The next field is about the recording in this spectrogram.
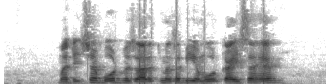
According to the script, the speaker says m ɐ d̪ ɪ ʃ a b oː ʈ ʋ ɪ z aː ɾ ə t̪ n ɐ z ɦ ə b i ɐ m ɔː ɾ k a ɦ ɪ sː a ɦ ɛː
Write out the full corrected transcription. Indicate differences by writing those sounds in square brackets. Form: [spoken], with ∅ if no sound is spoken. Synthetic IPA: m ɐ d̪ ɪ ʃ a b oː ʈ ʋ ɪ z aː ɾ ə t̪ [m] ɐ z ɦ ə b i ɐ m [uː] ɾ k a ɦ ɪ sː a ɦ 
